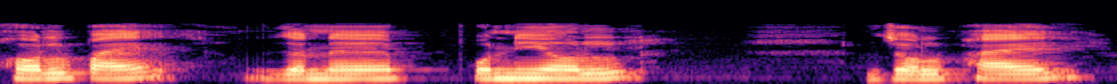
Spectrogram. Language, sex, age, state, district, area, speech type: Assamese, female, 60+, Assam, Udalguri, rural, spontaneous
